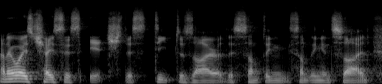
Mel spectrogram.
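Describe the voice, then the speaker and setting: On a very clean recording with a silent background, a man speaks with an Australian accent at a very deep, low pitch. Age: 30s. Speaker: podcast host. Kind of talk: personal storytelling monologue. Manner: halting.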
